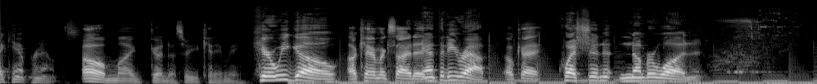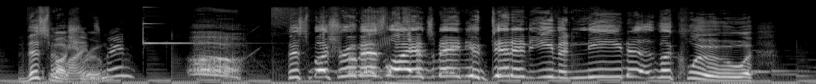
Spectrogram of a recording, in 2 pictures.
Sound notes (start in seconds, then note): 9.8 Wil gasping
